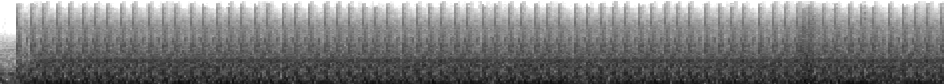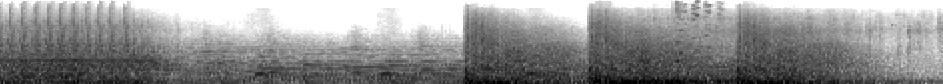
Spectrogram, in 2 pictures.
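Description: Machine-gun fire rattles loud and continuous in the video game UnMetal, then cuts off and gives way to several heavy explosive booms and bursts near the end.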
